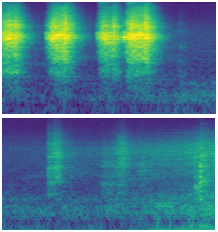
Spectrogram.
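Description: Four short rubbing, scraping strokes by hand on a portable generator's casing, then a couple of light clicks as small parts are picked up from a tray.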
